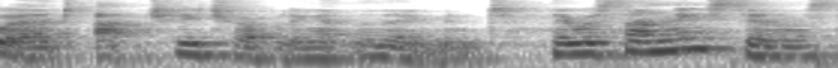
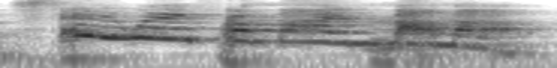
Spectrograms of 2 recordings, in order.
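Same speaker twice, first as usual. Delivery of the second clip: put-on much higher, loud young bird voice; a little goose guarding his mother; gosling hissing; 9 dB louder than usual. A narrator's reading. Gosling defending his mother from the ram, fierce and high. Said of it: "he hissed".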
